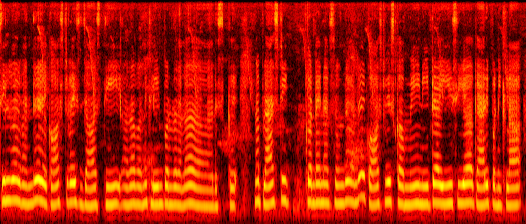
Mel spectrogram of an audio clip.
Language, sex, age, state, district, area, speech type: Tamil, female, 18-30, Tamil Nadu, Coimbatore, rural, spontaneous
